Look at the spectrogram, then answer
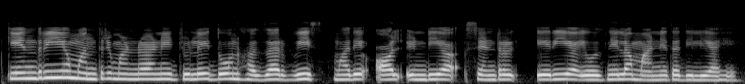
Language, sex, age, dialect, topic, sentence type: Marathi, female, 25-30, Varhadi, agriculture, statement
